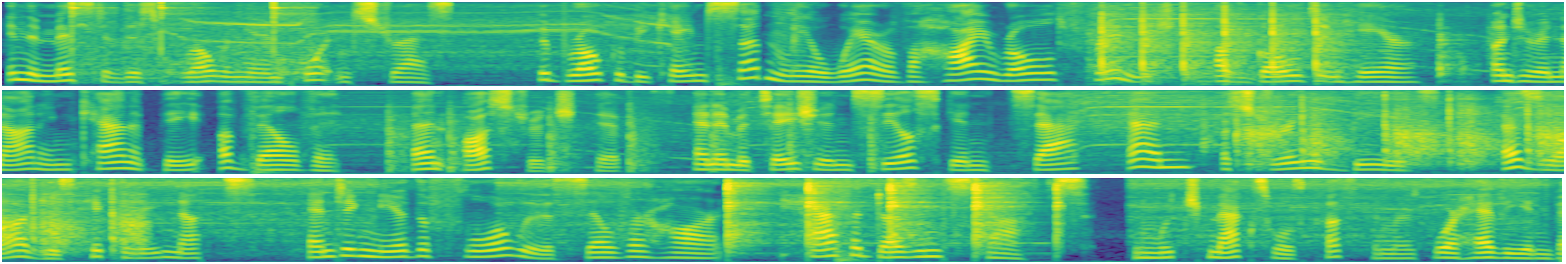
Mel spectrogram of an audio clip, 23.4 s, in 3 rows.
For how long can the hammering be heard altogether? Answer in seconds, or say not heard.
10 s.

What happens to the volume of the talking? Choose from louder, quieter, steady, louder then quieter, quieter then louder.
steady.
